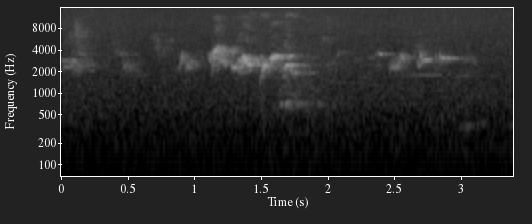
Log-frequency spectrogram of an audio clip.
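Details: A single cheerful warbled phrase from a red-whiskered bulbul at a trapping site, 16 November 2017, rich and slurred, followed by a softer, shorter whistled fragment over faint background hiss.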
